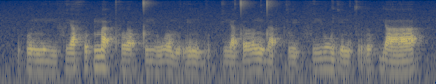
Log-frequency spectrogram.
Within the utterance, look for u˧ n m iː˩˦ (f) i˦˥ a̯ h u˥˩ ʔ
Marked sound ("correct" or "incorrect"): correct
